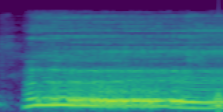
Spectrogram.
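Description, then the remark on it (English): A person imitates the deep, elephant-seal-like grunt that Fiona, a Rottweiler, made when correcting other dogs at dog daycare: one loud, low, throaty sound held steadily for about a second, with no talking. “She sounded like a big, like, elephant seal or something.”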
